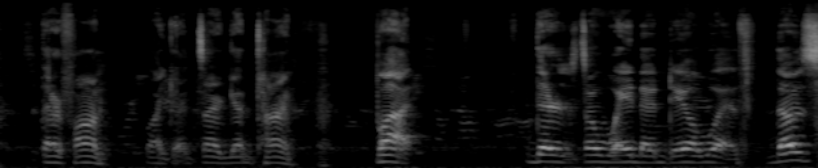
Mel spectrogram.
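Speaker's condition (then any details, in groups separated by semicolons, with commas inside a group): Multiple sclerosis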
